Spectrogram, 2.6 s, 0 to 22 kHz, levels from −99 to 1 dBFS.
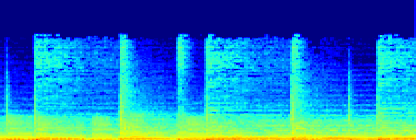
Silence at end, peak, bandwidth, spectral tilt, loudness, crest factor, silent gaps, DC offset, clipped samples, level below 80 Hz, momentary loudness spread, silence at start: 0 s; -10 dBFS; 17 kHz; -6.5 dB/octave; -28 LUFS; 16 dB; none; under 0.1%; under 0.1%; -34 dBFS; 3 LU; 0 s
